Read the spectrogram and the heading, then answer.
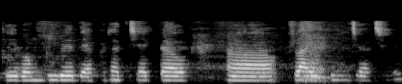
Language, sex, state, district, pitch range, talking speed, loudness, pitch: Bengali, female, West Bengal, North 24 Parganas, 190-205 Hz, 135 wpm, -16 LUFS, 195 Hz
